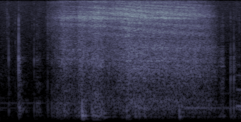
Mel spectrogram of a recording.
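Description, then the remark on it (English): A long, steady rush of breath blown hard into a stretched balloon to inflate it, fairly loud, lasting about two seconds, with a few short huffs of air just before and after. “And there's a technique to inflate balloons. You see, you stretch them. And then you blow.”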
